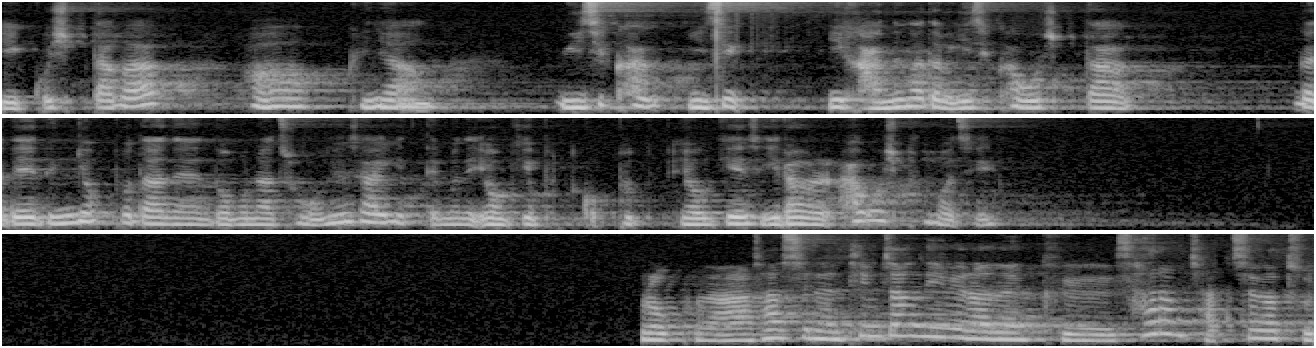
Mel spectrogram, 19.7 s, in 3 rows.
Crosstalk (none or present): none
